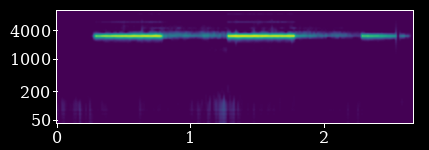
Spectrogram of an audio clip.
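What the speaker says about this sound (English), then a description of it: "The fire alarm sounds like this." A building fire alarm sounds three loud, steady high-pitched electronic beeps, each about half a second long with short gaps between, clear and alone.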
